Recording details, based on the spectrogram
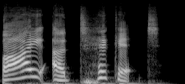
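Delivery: big, loud, high, booming commanding voice. Telling a story where a man hears a voice answer him: retelling a booming voice. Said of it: "he heard this booming voice say".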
